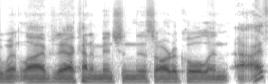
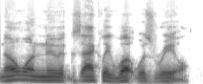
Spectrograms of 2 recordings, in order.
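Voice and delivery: ordinary talk

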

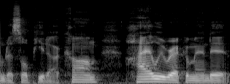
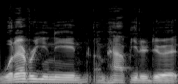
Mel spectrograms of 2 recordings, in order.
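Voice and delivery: ordinary talk

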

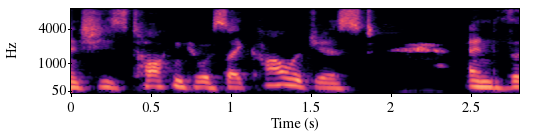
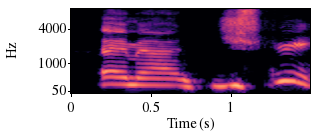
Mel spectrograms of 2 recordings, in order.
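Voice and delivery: mock drunk voice, higher; 5 semitones higher than usual. Retelling what groups of drunk people said: imitating drunk people. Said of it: "groups of drunk people going".

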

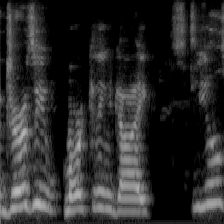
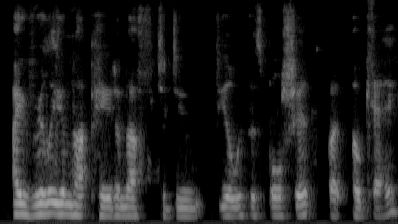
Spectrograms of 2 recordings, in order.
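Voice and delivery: expressionless, low, monotone New York deadpan; 8 semitones lower, 7 dB quieter than usual. Retelling the maitre d's unspoken reaction: imitating a new york dead-eyed deadpan. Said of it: "that New York dead-eyed kind of".

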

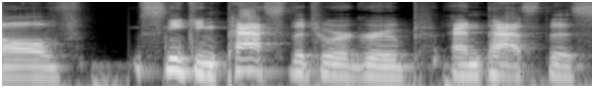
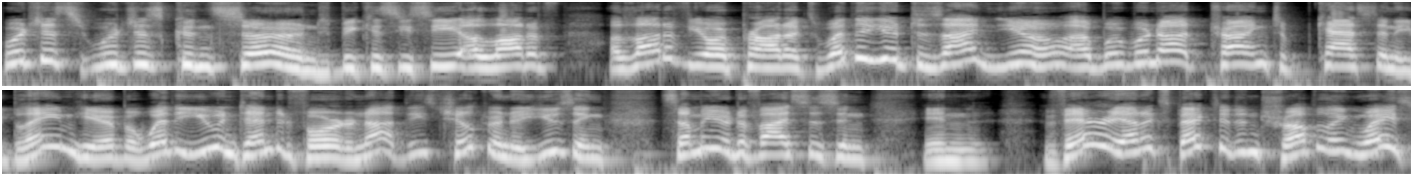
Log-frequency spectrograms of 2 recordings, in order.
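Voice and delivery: big echoing leader voice, higher and louder; 11 semitones higher, 5 dB louder than usual. Voicing a group leader heard from the front: big echoing voice. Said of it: "the voice I was doing a minute ago".

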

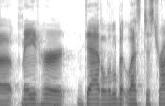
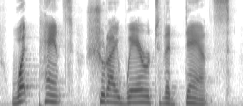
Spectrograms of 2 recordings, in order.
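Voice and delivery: angry, slow, drawn-out, high-pitched delivery; 5 semitones higher than usual. Trying again, the speaker does an angry John Malkovich impression. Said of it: "I am going to do like angry John Malkovich".

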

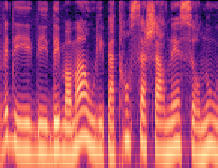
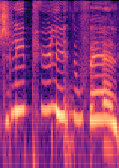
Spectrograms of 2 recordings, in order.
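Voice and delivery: very high-pitched, slow, weepy, tearful crying voice. Retelling being taken off the air, imitating her own crying. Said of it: "Pourquoi tu pleures ?".

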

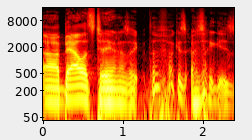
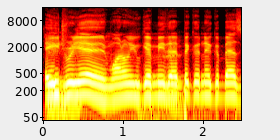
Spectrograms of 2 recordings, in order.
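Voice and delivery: put-on mumbling tough-guy voice, louder; 2 semitones higher, 8 dB louder than usual. Joking that Stallone is Yogi Bear: Sylvester Stallone impression. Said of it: "do a Sylvester Stallone impression".

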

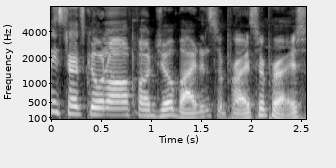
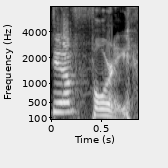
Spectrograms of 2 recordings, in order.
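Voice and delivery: ordinary delivery

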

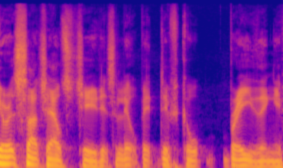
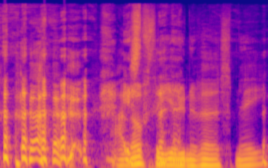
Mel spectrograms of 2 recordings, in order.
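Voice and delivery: very slow delivery, each word drawn out. Joking that the other speaker sounds like a scientist: Brian Cox impression. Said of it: "that's a very good impression".

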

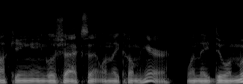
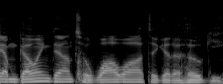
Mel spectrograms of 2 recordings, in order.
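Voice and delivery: normal talking voice

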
